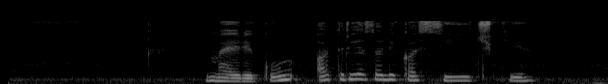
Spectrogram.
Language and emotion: Russian, neutral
